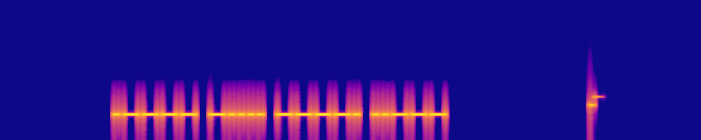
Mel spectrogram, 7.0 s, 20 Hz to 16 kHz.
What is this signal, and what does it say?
Morse code, heard as a keyed tone, about 25 wpm, 700 Hz. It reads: 1692
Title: Numbers - 4-Digit 25wpm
